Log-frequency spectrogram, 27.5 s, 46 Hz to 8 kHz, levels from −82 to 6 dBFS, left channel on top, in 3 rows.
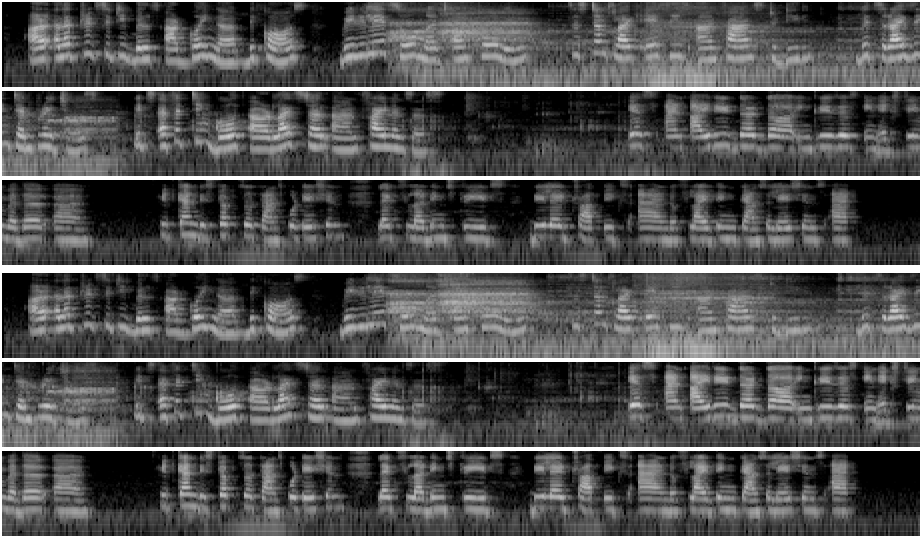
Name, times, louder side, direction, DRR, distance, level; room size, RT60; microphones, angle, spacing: voice 1, 0.2-3.0 3.4-5.2 5.7-8.1 8.5-10.0 10.5-13.5, left 2 dB, 35° left, 1.1 m, -24 dB
sound 1, 3.8-5.6 5.9-7.7 8.6-9.9 10.2-10.7 11.1-11.9 12.2-12.3 12.5-12.6 12.8-12.9 13.2-13.6 13.9-14.0 14.5-15.8 16.4-16.5, right 4 dB, 55° right, 1.4 m, -31 dB
sound 2, 4.1-10.3, right 1 dB, 80° right, 1.3 m, -37 dB
voice 2, 15.4-19.2 19.9-23.4 23.6-26.8, right 5 dB, 35° right, 0.8 m, -26 dB
16.0 x 8.1 x 2.2 m
head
